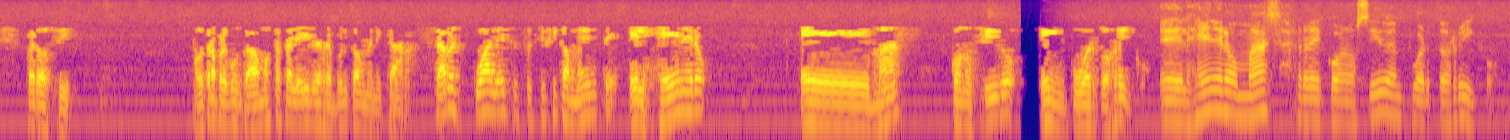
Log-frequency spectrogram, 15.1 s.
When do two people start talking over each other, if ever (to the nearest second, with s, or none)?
none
